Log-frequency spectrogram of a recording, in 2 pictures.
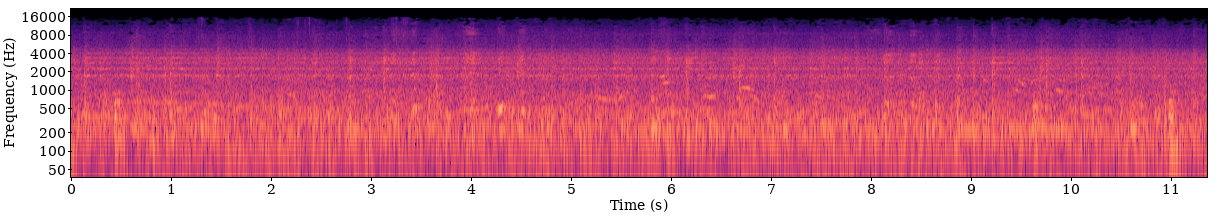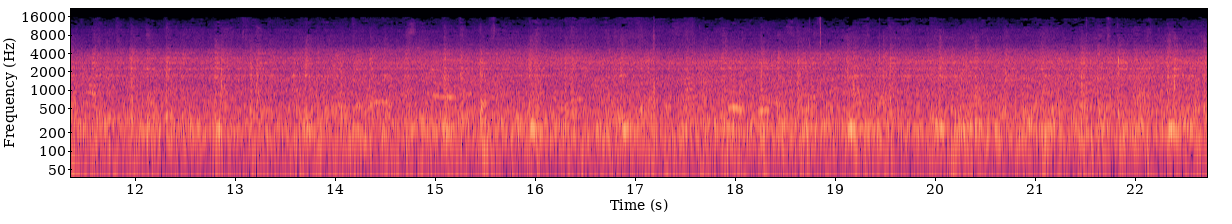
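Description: An electric high-speed passenger train rolls slowly past on the rails.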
